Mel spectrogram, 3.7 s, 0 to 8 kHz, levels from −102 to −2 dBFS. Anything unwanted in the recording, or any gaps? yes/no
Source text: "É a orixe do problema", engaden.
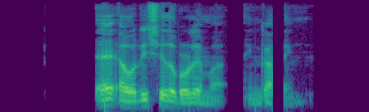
yes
